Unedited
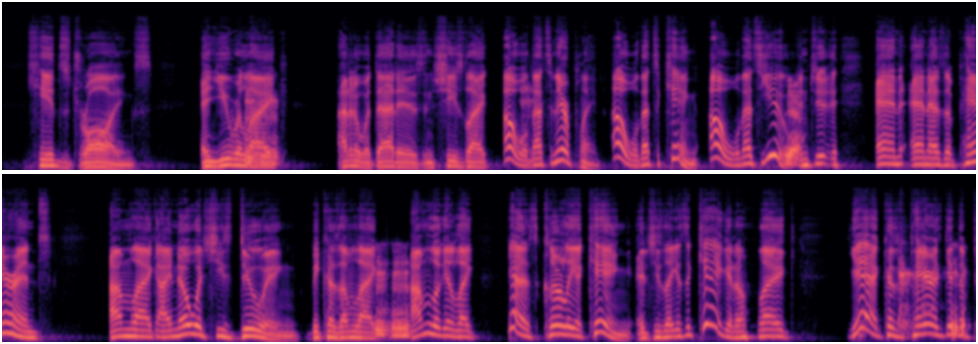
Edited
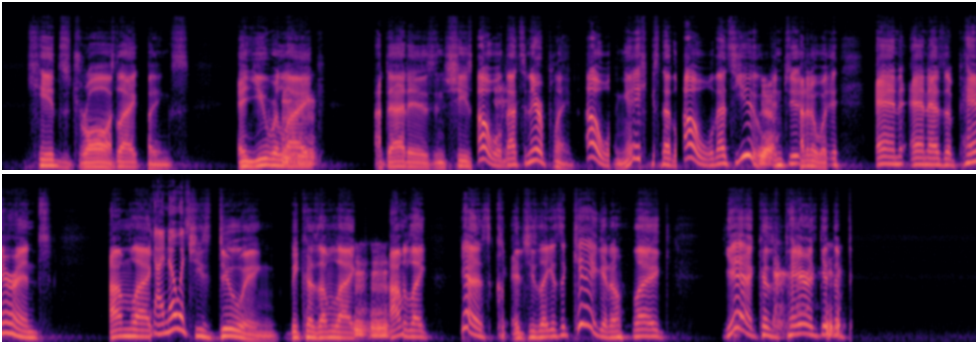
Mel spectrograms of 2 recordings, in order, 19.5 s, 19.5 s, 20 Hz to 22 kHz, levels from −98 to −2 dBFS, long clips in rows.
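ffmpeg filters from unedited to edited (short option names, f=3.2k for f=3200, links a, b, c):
-filter_complex "[0:a]asplit=13[a][b][c][d][e][f][g][h][i][j][k][l][m];[a]atrim=end=1.092[n];[b]atrim=start=4.578:end=4.952[o];[c]atrim=start=1.088:end=3.412[p];[d]atrim=start=3.668:end=4.582[q];[e]atrim=start=4.948:end=6.332[r];[f]atrim=start=6.328:end=7.002,asetpts=PTS-STARTPTS,areverse[s];[g]atrim=start=6.998:end=8.242[t];[h]atrim=start=3.408:end=3.672[u];[i]atrim=start=8.238:end=11.224[v];[j]atrim=start=11.22:end=11.82,asetpts=PTS-STARTPTS,asetrate=67914,aresample=44100[w];[k]atrim=start=11.816:end=13.962[x];[l]atrim=start=14.218:end=15.222[y];[m]atrim=start=15.998[z];[n][o]acrossfade=d=0.004:c1=hsin:c2=hsin[aa];[aa][p]acrossfade=d=0.004:c1=hsin:c2=hsin[ab];[ab][q]acrossfade=d=0.004:c1=hsin:c2=hsin[ac];[ac][r]acrossfade=d=0.004:c1=hsin:c2=hsin[ad];[ad][s]acrossfade=d=0.004:c1=hsin:c2=hsin[ae];[ae][t]acrossfade=d=0.004:c1=hsin:c2=hsin[af];[af][u]acrossfade=d=0.004:c1=hsin:c2=hsin[ag];[ag][v]acrossfade=d=0.004:c1=hsin:c2=hsin[ah];[ah][w]acrossfade=d=0.004:c1=hsin:c2=hsin[ai];[ai][x]acrossfade=d=0.004:c1=hsin:c2=hsin[aj];[aj][y]acrossfade=d=0.004:c1=hsin:c2=hsin[ak];[ak][z]acrossfade=d=0.004:c1=hsin:c2=hsin"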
